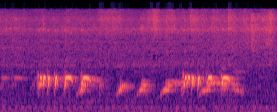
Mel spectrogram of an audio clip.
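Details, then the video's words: Local zebra dove singing in clear, loud phrases: rapid clipped notes, a few lower sliding coos in the middle, then another fast rattling burst. "Perkutut lokal Gacor SUARA ASLI KRISTAL MERDU Ampuh Mengundang Bunyi Semua Perkutut Lokal"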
